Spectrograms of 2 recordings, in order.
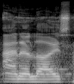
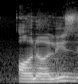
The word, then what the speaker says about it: analyze: مثلا اگر کلمه analyze هست، آنالیز دیگه بهش نگید.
